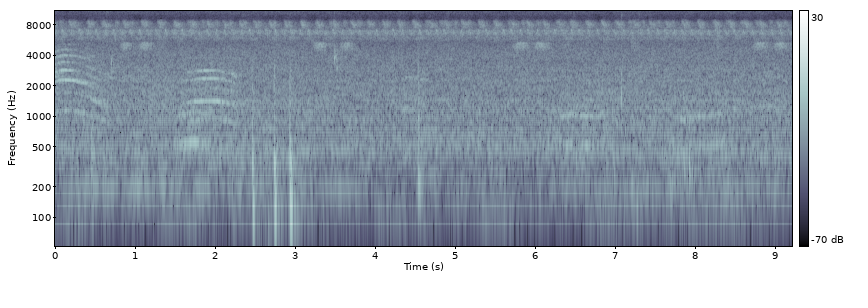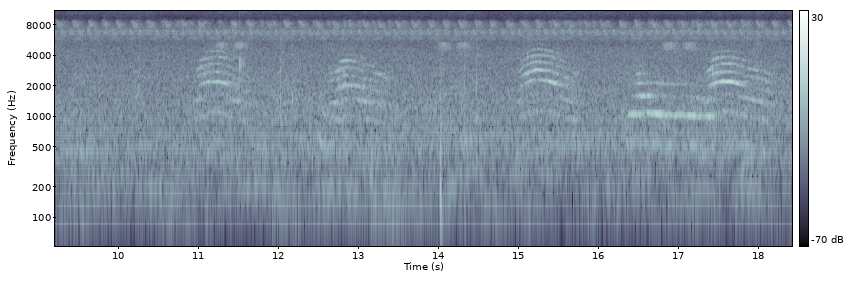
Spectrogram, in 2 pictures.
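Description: A house cat meowing over and over in short rising-and-falling calls, several in quick runs, begging for food at the dinner table. A couple of sharp clicks come about three seconds in.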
